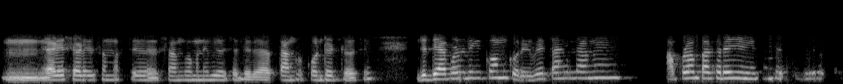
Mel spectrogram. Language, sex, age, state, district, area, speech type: Odia, female, 30-45, Odisha, Sundergarh, urban, conversation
